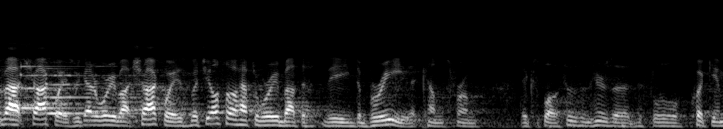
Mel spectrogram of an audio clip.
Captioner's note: computer tone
